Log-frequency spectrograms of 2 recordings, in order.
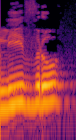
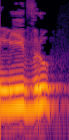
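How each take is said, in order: First: The final vowel sounds like O. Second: The final vowel sounds like U.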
